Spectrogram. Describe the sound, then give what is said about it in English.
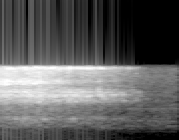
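A long, deep exhale during a guided breathing exercise: a steady, breathy rush that slowly fades away over less than two seconds. “So we breathe in. And we breathe out. Breathe in once more.”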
